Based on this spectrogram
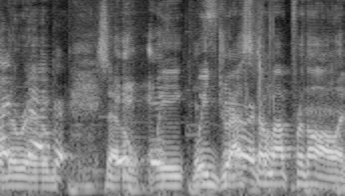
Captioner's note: laughs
